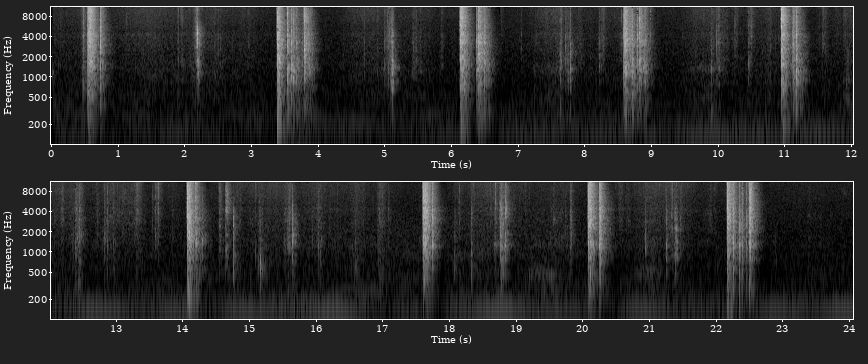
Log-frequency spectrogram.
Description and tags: This is a smartphone breaking when dropped.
